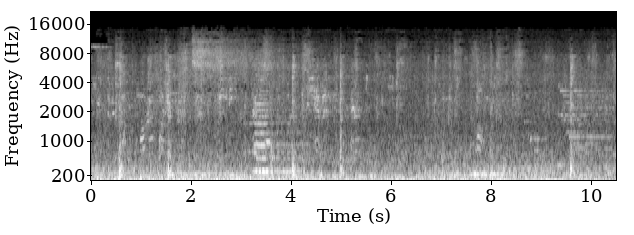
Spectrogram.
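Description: Rajdhani Express LHB passenger coaches rolling past at low speed: a steady low rumble with irregular clacks of wheels over rail joints. A brief horn note sounds about three seconds in.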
